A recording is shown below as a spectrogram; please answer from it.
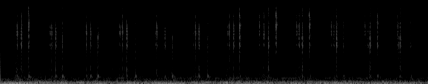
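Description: Long acrylic nails tap and scratch the ears and head of a small, hollow blue plastic Stitch figure fitted on a microphone. Quick, bright, clicky taps and scratchy strokes ride over a steady low rumbling hum.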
